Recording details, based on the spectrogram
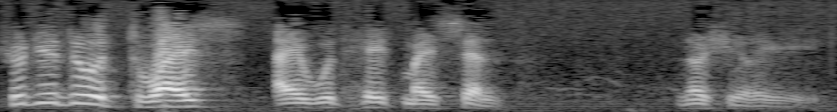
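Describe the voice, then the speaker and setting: A man's voice: medium pitch, wildly swooping pitch, unhurried, narrow, tinny audio. A suave thief, silky and coldly menacing, swinging his voice up and down. The sound is a thin old radio broadcast. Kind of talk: 1940s radio acting.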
